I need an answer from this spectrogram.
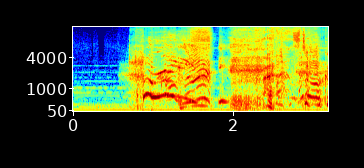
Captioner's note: squeal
